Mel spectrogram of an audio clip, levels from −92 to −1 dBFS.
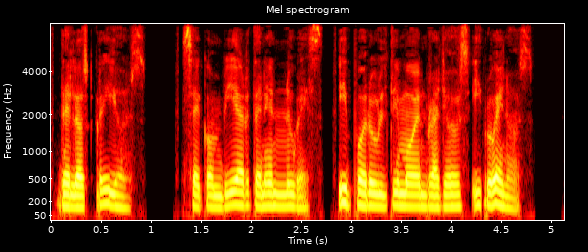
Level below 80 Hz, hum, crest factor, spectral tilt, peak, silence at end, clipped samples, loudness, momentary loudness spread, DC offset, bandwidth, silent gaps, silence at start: -54 dBFS; none; 16 dB; -7 dB/octave; -2 dBFS; 0.4 s; under 0.1%; -18 LUFS; 9 LU; under 0.1%; 8 kHz; 0.98-1.22 s; 0.05 s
